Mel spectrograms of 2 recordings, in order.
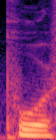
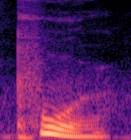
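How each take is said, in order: First: The vowel sounds like English 'pour'. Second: The vowel is the French 'ou' sound. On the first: The speaker calls it wrong. "it's like the English word pour" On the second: The speaker calls it right. "but you want to say pour, ou"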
